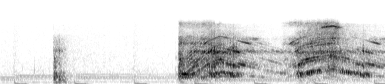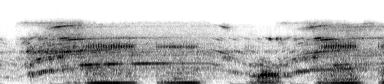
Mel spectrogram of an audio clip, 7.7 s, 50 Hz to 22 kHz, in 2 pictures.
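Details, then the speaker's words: 105mm Change Sun EDF fan from a foam RC jet, on a 6-cell battery, tested on a table: whine sweeping with throttle and coarse low buzz at speed; rotor way out of balance, with nicks. "you'll hear all that buzzing it is way out [Music] the table is part of the tool so that you can hear the extra vibration"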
